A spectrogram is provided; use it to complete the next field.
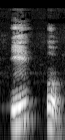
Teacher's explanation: সর্বোচ্চ উচ্চতায় না গিয়ে জিহ্বাটা একটু নিচের দিকে নেমে উচ্চারিত হলে তাকে বলে উচ্চ মধ্য স্বরধ্বনি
